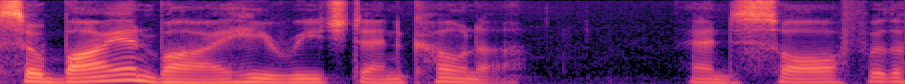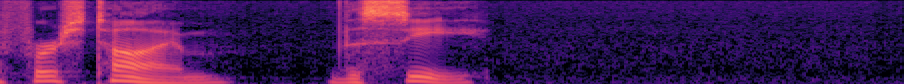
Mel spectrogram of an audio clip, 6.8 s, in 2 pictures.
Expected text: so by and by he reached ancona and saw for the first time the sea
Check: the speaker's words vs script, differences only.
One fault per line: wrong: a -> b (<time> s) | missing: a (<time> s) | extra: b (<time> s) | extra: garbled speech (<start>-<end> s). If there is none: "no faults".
no faults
